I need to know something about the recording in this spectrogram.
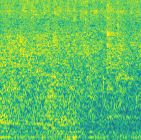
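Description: Steady hiss of background noise with a faint low hum underneath, with no distinct events.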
